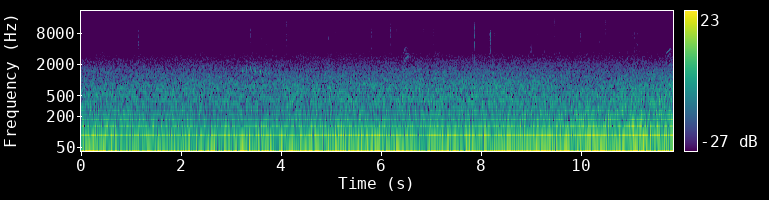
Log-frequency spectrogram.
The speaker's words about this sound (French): Vous percevez le bruit de fond incessant de l'eau.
